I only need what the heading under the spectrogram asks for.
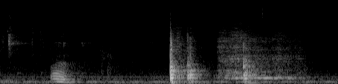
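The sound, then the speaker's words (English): A sip from a can of pineapple mango tequila drink: a sharp metallic clack of the can, then a soft, airy slurp and swallow lasting a second or so, with a brief low hum before it. “This pineapple mango, though, I'm gonna take a sip from the can as well.”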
